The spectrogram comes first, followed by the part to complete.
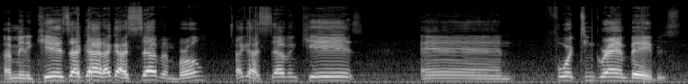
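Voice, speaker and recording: Calling his viewers bro and fam, a fifty-something truck driver runs a casual livestream and works through their comments in easygoing slang. He speaks a little slowly in a fairly high voice, with slight background noise.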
